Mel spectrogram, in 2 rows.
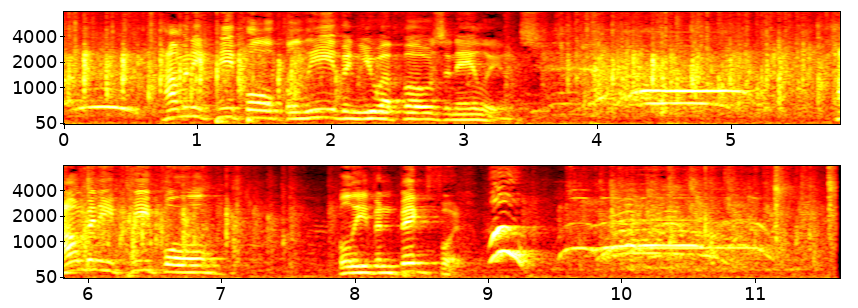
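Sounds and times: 
person cheering: 0:00.0 - 0:00.6, 0:03.7 - 0:05.3, 0:09.0 - 0:11.2
audience clapping: 0:00.0 - 0:02.5, 0:03.1 - 0:08.2, 0:09.6 - 0:11.6
speech: 0:00.8 - 0:03.8, 0:05.8 - 0:07.2, 0:07.9 - 0:09.0.

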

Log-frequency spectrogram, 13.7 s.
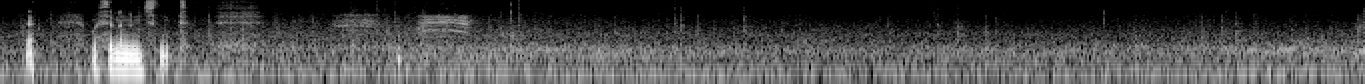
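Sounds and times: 
water dripping off trees onto buckets: 0:00.0 - 0:13.6
speech: 0:00.2 - 0:02.0
crow cawing: 0:03.3 - 0:04.8.

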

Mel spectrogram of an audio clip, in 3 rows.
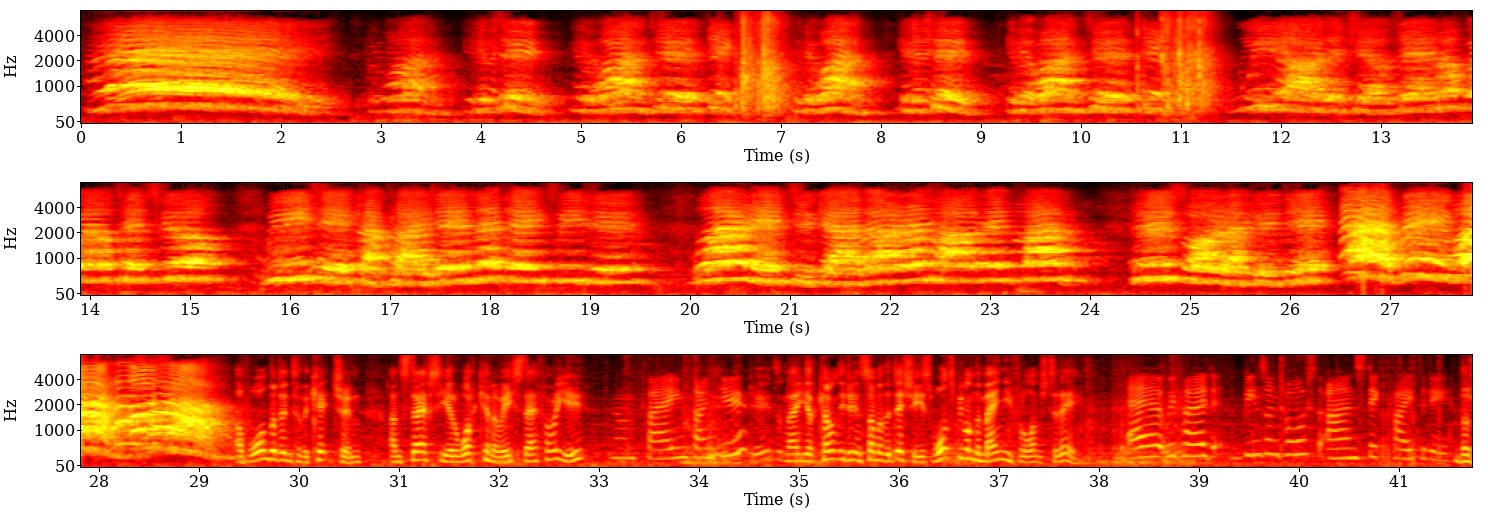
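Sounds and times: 
primary school children singing school song: 0:00.0 - 0:29.4
speech: 0:29.8 - 0:41.7.

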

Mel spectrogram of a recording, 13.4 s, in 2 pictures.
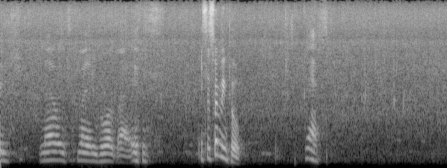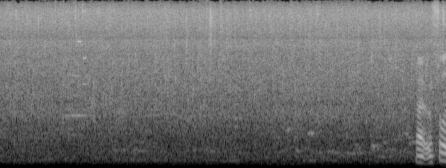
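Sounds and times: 
speech: 0:00.0 - 0:02.4, 0:03.0 - 0:03.8, 0:04.6 - 0:05.0, 0:12.9 - 0:13.3
water streaming down a flight of steps: 0:00.0 - 0:13.3.

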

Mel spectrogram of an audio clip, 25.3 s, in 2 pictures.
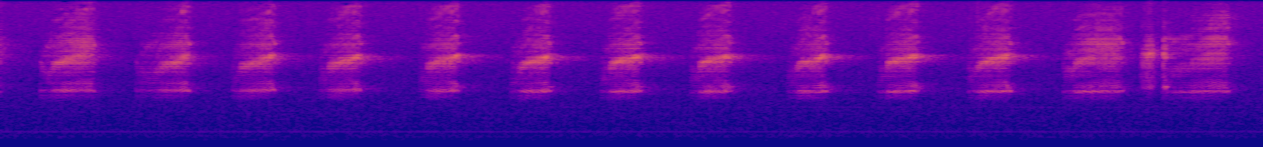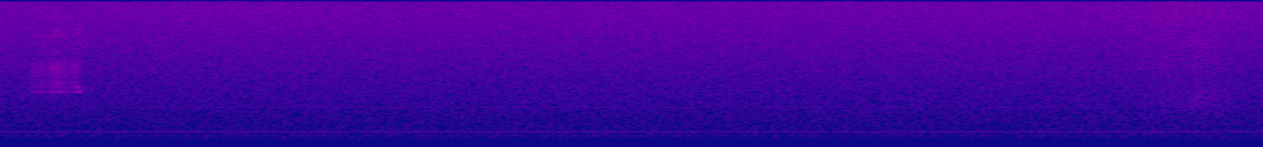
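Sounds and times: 
Pacific tree frog chorus in a yard: 0:00.0 - 0:13.5.

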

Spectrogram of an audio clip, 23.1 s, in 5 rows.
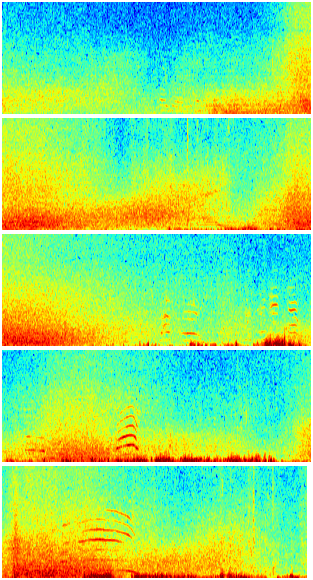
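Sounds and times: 
sea waves: 0:00.0 - 0:23.1
boy yelling: 0:07.4 - 0:08.0, 0:11.6 - 0:14.7, 0:15.5 - 0:16.1, 0:19.2 - 0:20.7.

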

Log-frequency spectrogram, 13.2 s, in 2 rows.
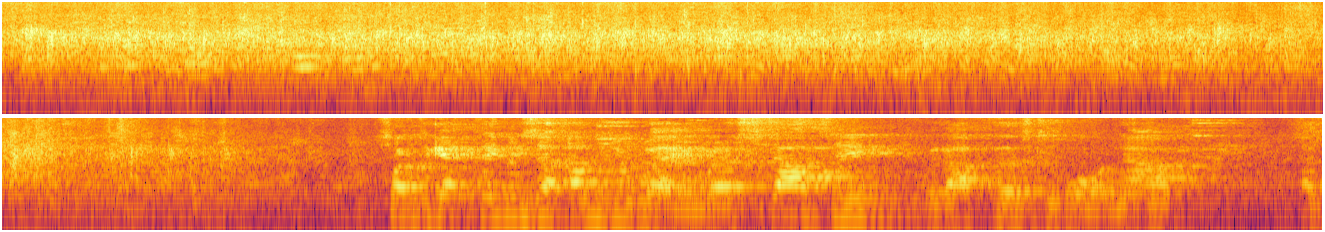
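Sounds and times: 
audience applause: 0:00.0 - 0:08.2
speech: 0:08.6 - 0:13.1.

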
